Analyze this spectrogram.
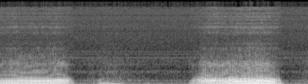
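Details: Two loud, drawn-out rumbling breaths with a rough, buzzing tone, separated by quieter breathing; snoring.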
